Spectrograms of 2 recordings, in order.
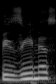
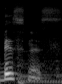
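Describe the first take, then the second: First: It has three syllables, with a middle vowel sounded. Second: It has two syllables, with no middle vowel. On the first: The speaker calls it wrong. "हम बिजीनेस नहीं" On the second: The speaker calls it right. "But बिजनेस कहते हैं"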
